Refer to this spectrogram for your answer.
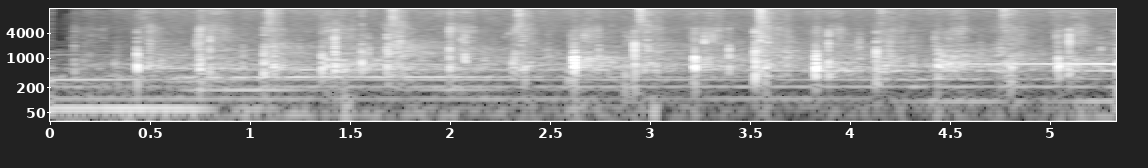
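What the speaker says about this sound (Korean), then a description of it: "저렇게 복도 끝과 끝을 뛰어다니는 소리가 들린다" Footsteps run along a quiet hospital corridor at night. The quick, light steps fall in an even rhythm at a moderate distance, faint and slightly echoing, with no talking.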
